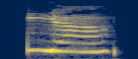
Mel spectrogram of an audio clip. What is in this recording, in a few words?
Cartoon voice says See Ya; Toy Voice Sound Effects; Toys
